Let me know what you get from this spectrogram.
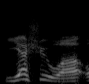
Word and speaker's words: Yeshua: The name Jesus is a Greek name, really, that is taken from a Hebrew name, Yeshua, or we would pronounce it Joshua.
